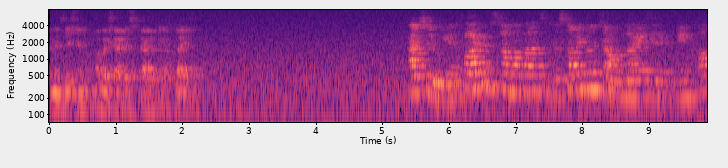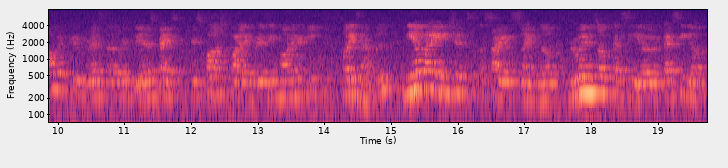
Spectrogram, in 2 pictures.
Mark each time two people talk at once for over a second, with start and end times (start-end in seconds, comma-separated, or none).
none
